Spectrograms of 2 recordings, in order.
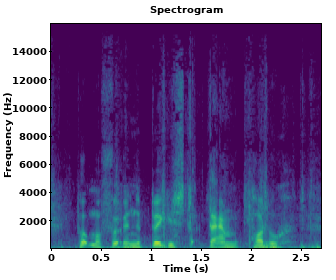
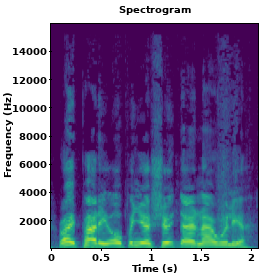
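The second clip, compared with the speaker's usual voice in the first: loud, high, hammed-up Irish voice; terrible Irish accent; 7 semitones higher, 4 dB louder than usual. Murphy the instructor calling to falling Paddy, mock Irish accent. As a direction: call it out in a bad Irish brogue. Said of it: "apologies for the terrible accent".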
